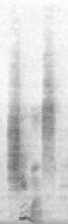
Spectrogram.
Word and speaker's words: します: untuk Mas melainkan bentuk Simas ya atau mereka kira si mas ya ini cara bacanya simas Hai Oke kita lanjutkan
